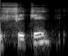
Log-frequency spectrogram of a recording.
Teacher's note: gesaran tidak bersuara yang melibatkan bibir dan juga gigi juga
